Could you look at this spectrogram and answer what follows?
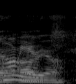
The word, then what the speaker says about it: Arya: Arya. Is that how you pronounce her name? – Yeah. – Arya.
